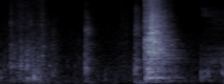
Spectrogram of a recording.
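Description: Hands handling a small diecast model car and its packaging on a tabletop: a few soft clicks and light knocks, then one louder brief rustle or scrape about one and a half seconds in.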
